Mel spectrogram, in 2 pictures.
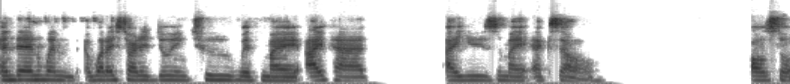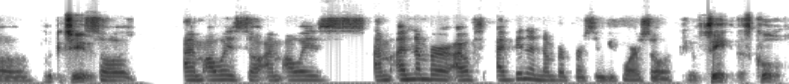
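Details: Aphasia caused by stroke, in an adult woman.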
